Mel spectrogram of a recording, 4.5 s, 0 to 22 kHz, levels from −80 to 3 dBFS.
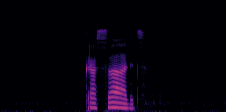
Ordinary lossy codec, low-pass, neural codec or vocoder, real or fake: none; 7.2 kHz; autoencoder, 48 kHz, 32 numbers a frame, DAC-VAE, trained on Japanese speech; fake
